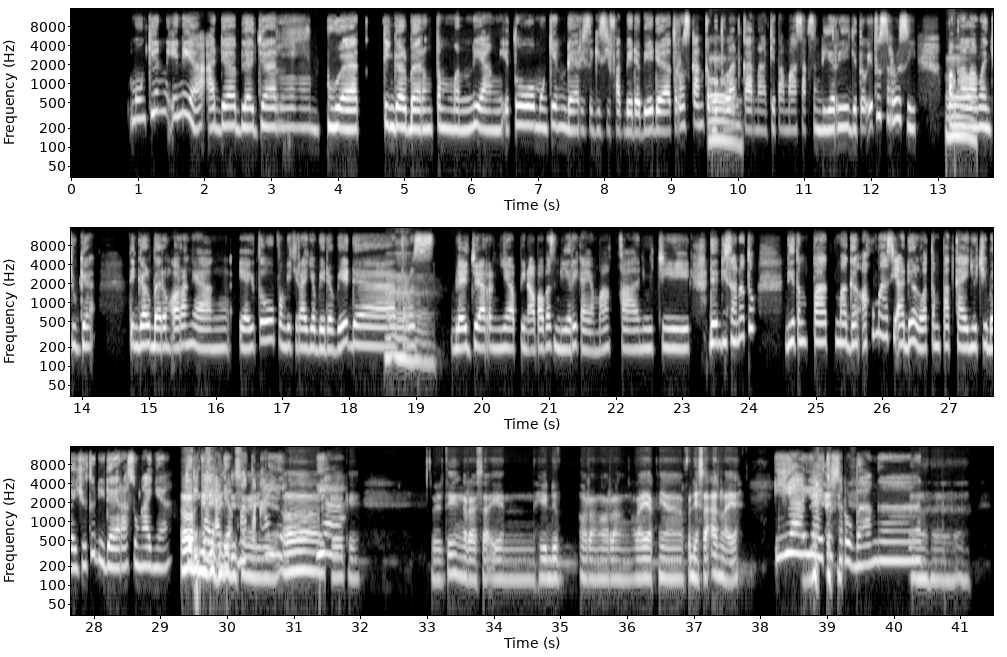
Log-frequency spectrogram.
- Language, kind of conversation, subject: Indonesian, podcast, Apa pengalaman liburan paling tak terlupakan yang pernah kamu alami?
- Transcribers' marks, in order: drawn out: "belajar"; tapping; other background noise; laughing while speaking: "Oh, nyuci baju di sungainya"; chuckle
